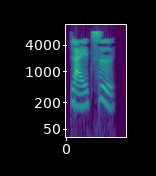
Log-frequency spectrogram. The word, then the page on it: 来自: lai zi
